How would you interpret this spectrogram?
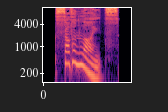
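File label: "southern lights", English, British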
